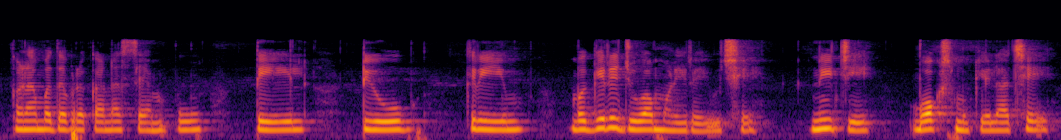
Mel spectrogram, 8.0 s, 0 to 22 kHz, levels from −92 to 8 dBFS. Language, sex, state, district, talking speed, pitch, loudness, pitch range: Gujarati, female, Gujarat, Valsad, 120 wpm, 210 Hz, -20 LUFS, 205-220 Hz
